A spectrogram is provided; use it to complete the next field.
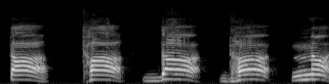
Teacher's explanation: आपकी जो जिह्वा है, यानी जो आपकी जीभ है, ये जो ऊपर वाले दांत हैं उसको जाके टच कर रहा है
